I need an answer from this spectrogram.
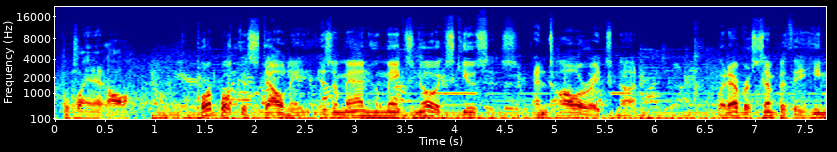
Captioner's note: voiceover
